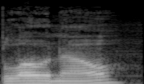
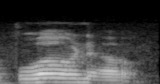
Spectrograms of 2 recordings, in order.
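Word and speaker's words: Buono: tell me you're joking her name is not barbara blonoe no b-u-o-n-o bono oh my god she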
